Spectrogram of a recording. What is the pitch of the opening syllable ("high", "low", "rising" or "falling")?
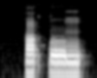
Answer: high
